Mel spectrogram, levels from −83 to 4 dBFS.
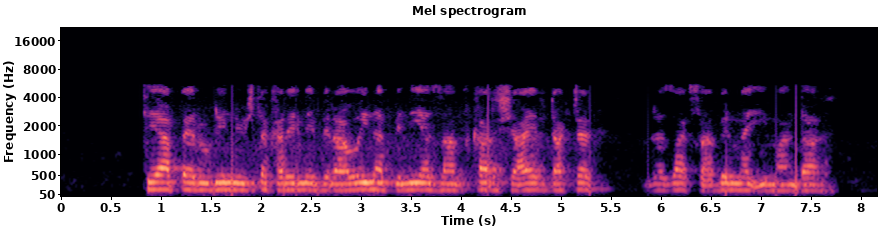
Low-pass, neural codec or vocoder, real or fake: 5.4 kHz; none; real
